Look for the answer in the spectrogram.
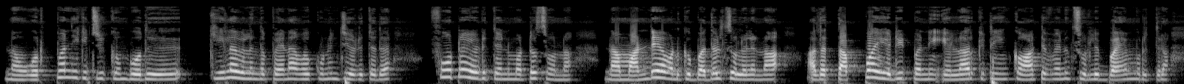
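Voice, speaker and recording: Crying young woman, hurried and shaky, read by a woman narrator. Storybook audio novel. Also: on the high side, close to an everyday voice. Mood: tearful. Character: frightened young woman, office worker, tearful.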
